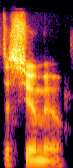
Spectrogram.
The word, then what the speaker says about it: Dosunmu: I've heard it's pronounced Dosunmu, but okay, Dosunmu.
